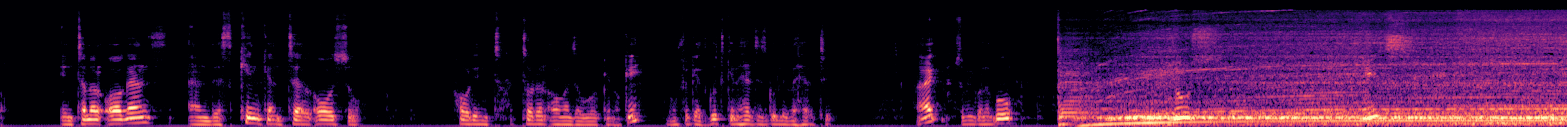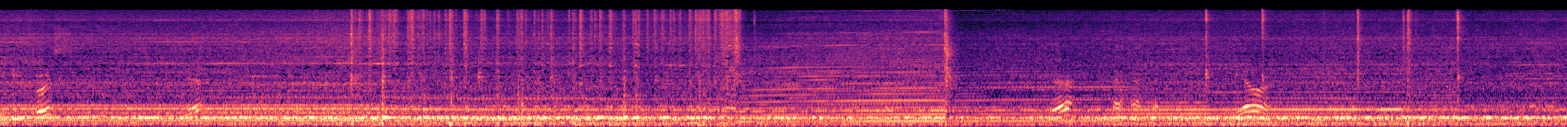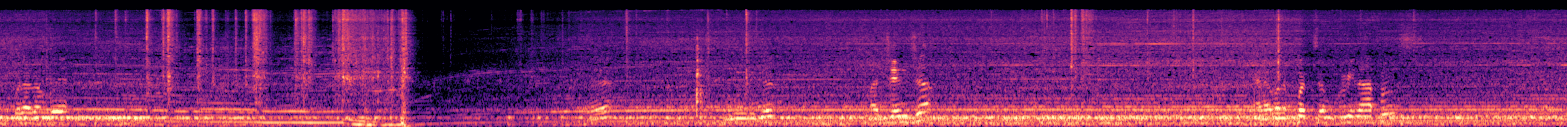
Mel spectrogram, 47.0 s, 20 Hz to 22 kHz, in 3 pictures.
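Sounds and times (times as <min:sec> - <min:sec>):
juicer motor running: 0:10.6 - 0:47.0.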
